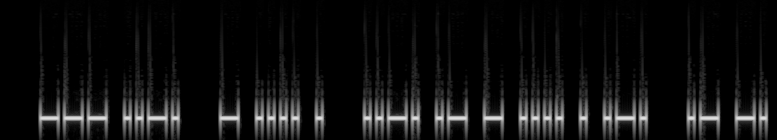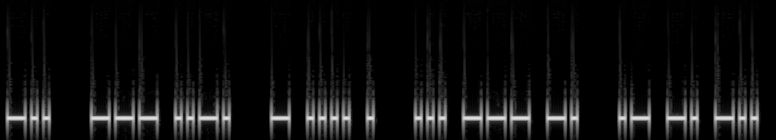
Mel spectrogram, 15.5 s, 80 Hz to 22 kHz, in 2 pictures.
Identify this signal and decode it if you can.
Morse code, heard as a keyed tone, about 20 wpm, 700 Hz. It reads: OF THE FATHER AND OF THE SON AND
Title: Sentences with 9-Word Phrases - Spoken Beginning - 20wpm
